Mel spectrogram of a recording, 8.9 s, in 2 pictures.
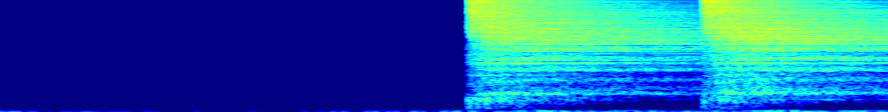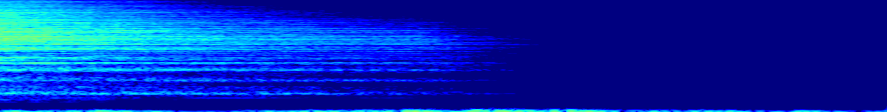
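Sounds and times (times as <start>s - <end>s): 
percussion: 2.4s - 7.2s.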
